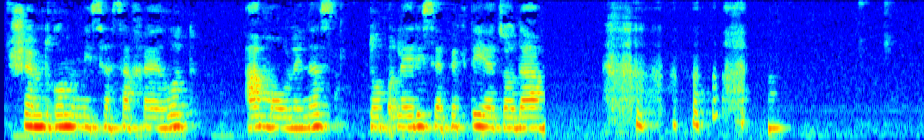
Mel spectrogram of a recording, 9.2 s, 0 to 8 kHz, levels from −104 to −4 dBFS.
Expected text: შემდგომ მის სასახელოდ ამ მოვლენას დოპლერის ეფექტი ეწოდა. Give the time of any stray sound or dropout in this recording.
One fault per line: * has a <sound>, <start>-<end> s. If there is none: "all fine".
* has a laugh, 6.0-7.6 s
